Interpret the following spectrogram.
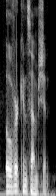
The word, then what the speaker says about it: overconsumption: I want our listeners to really master the pronunciation of overconsumption because it has five syllables and getting the stress right is key to sounding fluent. Good idea. The stress falls hard on the sump syllable.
